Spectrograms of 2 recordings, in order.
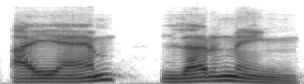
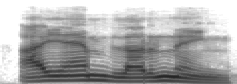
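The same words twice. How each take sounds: First: Teacher separating off "learning"; broken-up repeat. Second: Said in the usual way. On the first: Shown as a demonstration. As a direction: pause before "learning".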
